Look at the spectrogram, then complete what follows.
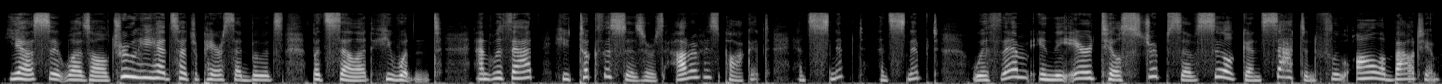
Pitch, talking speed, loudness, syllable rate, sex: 240 Hz, 195 wpm, -19 LUFS, 4.2 syllables/s, female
